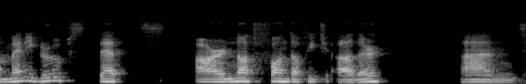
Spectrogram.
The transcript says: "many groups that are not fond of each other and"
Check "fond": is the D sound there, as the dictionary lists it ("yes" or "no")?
yes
